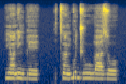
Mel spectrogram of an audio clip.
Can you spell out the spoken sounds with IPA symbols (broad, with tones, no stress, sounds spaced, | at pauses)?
j ã˨ ɗ ĩ˨ ɡ͡b e˨ | t͡s ã˨ ɡ͡b ʊ˦ d͡ʒ uː˨ w a˨ z o˨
